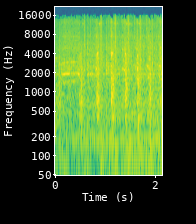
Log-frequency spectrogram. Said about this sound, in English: So how come the car starting doesn't attract the zombies? It's kind of an even drone. Okay. It's not very loud. It's in daylight quick. It doesn't carry very far.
